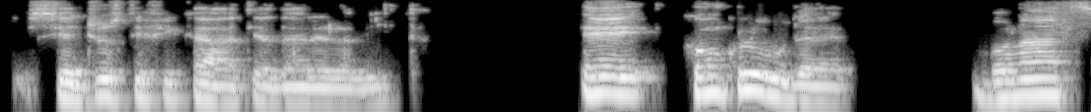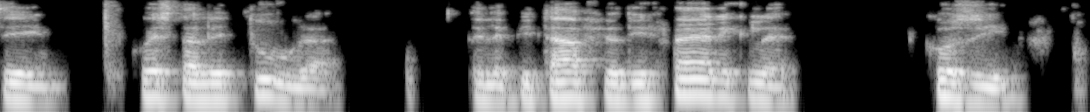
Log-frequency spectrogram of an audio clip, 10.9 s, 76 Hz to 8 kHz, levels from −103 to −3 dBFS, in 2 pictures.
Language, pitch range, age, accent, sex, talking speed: Italian, 120-155 Hz, 50-69, native, male, 90 wpm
